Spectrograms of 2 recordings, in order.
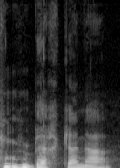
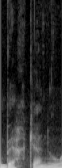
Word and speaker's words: Berkano: Et on va finir avec notre petite rune qui est, d'accord, Berkana. Voilà, c'est juste incroyable. Ou Berkano, elle a plusieurs prononciations.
